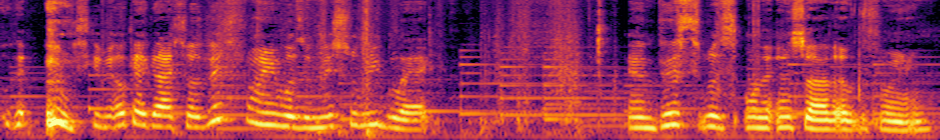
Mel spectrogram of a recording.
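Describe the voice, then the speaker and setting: A woman with a mellow, warm voice talks viewers through a casual home tour vlog. She explains her projects step by step in a chatty way, with faint music playing behind her indoors at home. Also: mid-range voice, moderate pace. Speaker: vlogger.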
